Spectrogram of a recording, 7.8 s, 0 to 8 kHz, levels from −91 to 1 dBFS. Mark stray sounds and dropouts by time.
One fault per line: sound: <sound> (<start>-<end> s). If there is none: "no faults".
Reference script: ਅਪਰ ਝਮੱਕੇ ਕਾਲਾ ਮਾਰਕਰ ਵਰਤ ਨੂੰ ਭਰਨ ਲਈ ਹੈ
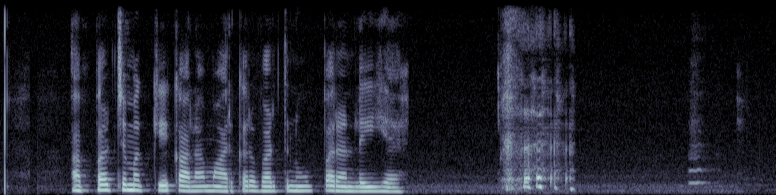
sound: laugh (5.0-5.8 s)
sound: laugh (6.9-7.2 s)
